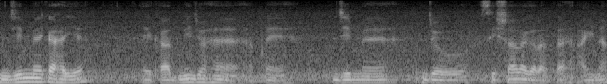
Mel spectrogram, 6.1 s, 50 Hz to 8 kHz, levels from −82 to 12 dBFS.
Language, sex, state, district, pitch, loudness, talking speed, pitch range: Hindi, male, Bihar, Vaishali, 105 Hz, -19 LUFS, 190 wpm, 100-115 Hz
